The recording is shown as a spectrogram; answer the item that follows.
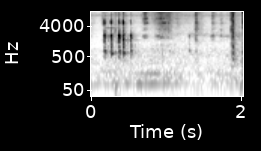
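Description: Quick run of small light clicks and rattles from the metal parts of a Suzuki Address V100's drive pulley being handled and fitted behind the drive belt, with one sharper click near the end. A low steady hum sits underneath.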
